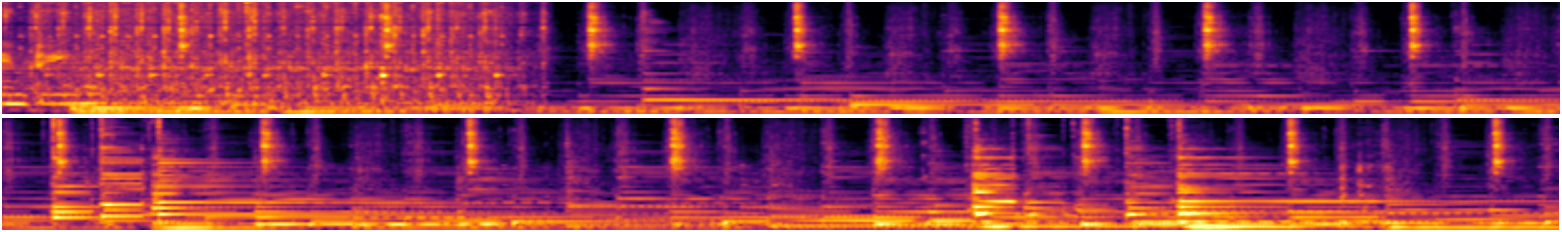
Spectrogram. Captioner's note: sewing machine noise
